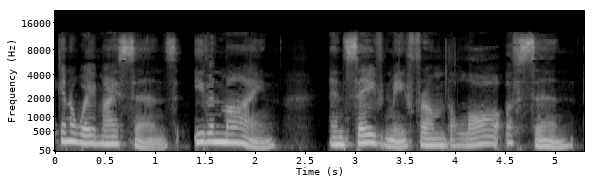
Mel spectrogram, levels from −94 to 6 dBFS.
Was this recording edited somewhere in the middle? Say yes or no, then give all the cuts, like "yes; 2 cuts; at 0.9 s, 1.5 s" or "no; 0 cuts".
yes; 1 cut; at 1.3 s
